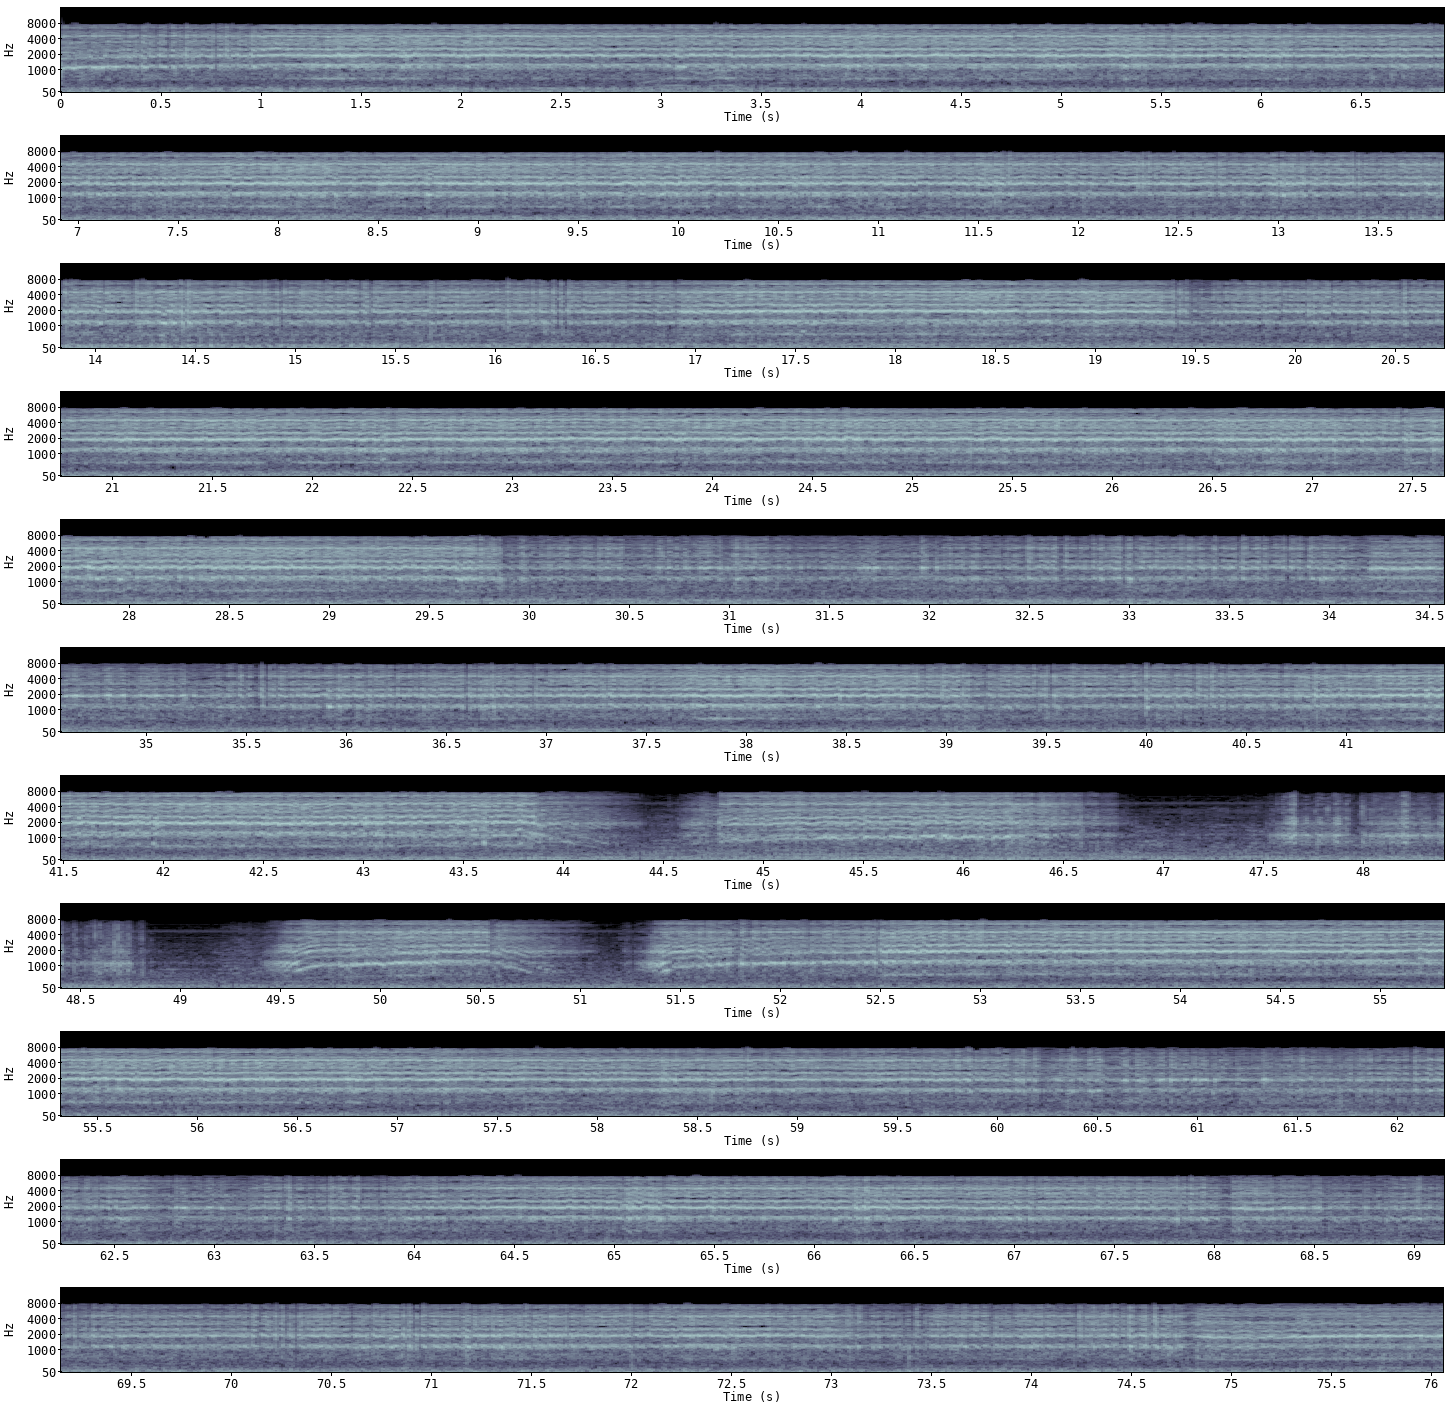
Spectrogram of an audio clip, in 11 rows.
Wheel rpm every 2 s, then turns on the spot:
150, 160, 160, 160, 170, 170, 160, 160, 160, 160, 160, 160, 160, 160, 160, 160, 160, 160, 160, 160, 160, 150, 90, 40, 40, 80, 150, 160, 170, 170, 160, 160, 160, 160, 160, 160, 160, 160.
none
